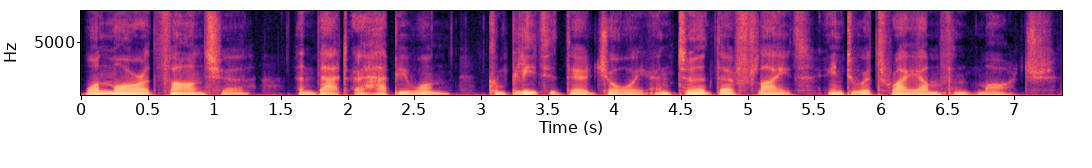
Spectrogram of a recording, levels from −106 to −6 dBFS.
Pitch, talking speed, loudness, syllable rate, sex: 105 Hz, 155 wpm, -18 LUFS, 4.5 syllables/s, male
